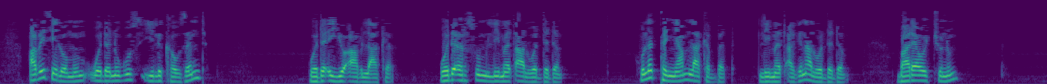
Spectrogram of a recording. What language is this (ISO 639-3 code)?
amh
